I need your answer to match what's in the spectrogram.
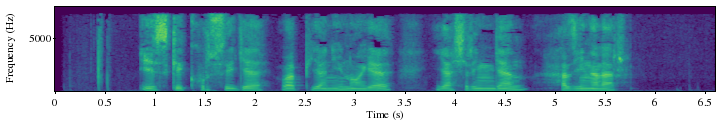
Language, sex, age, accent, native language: Uzbek, male, 18-24, Toshkent viloyati, Uzbek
